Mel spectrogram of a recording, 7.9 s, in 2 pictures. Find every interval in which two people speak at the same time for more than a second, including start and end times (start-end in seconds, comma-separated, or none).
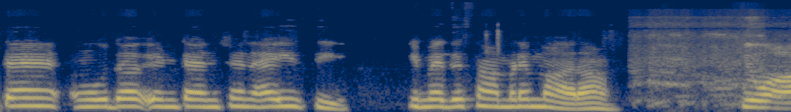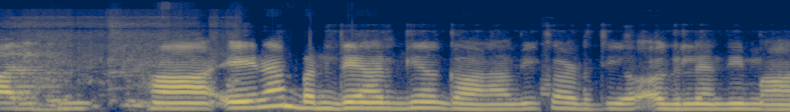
none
